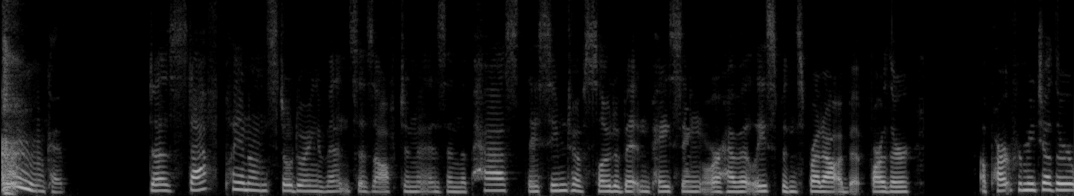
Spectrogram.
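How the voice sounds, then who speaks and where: A woman's voice: mid-range voice, darkish tone, no room sound. A woman on community staff, reading out and answering questions casually, joking between answers. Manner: casual, joking, with light laughs.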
